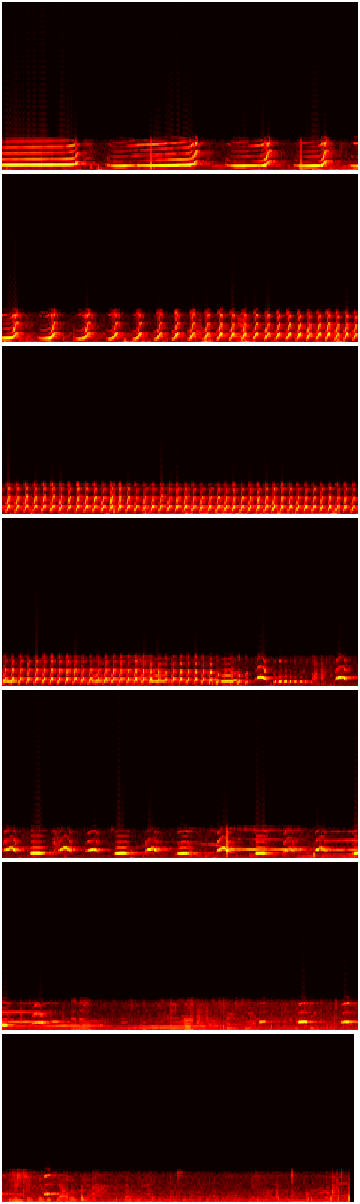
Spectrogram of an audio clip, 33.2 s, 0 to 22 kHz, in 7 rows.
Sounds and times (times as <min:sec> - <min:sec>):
Speech: 0:26.0 - 0:33.1.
